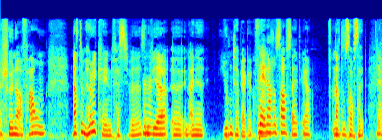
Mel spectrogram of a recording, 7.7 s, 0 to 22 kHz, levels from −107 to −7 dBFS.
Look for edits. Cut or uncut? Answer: uncut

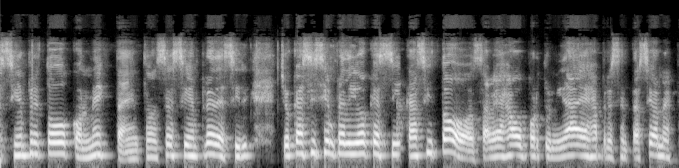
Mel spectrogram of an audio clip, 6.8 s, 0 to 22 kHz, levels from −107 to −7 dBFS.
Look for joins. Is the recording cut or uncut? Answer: cut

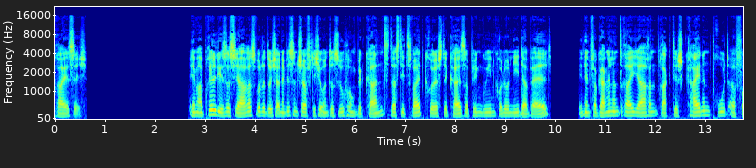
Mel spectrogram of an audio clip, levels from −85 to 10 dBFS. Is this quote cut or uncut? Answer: uncut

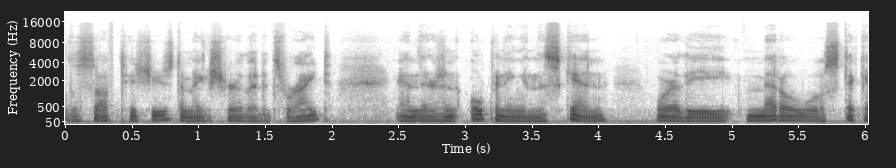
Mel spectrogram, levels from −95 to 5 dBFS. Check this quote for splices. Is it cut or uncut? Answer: cut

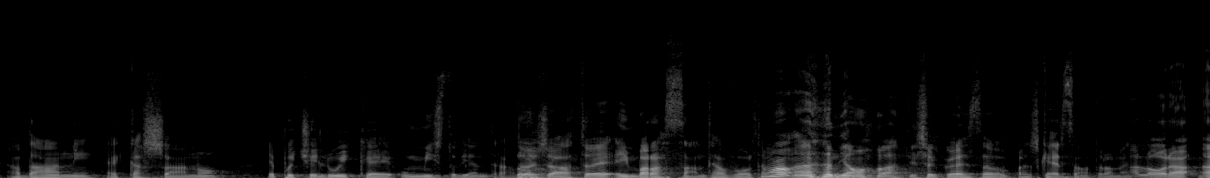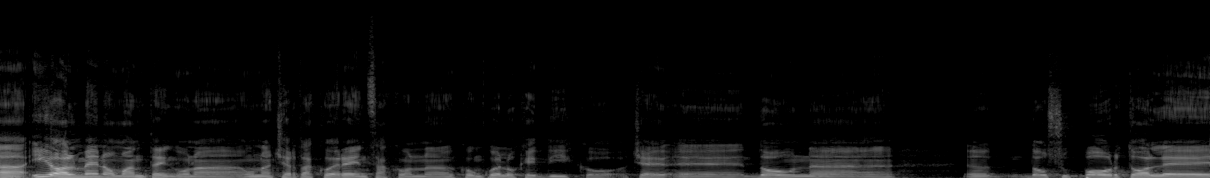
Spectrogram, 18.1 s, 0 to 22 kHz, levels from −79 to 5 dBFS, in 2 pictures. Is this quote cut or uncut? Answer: cut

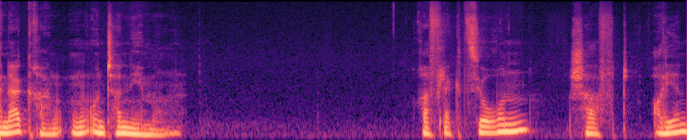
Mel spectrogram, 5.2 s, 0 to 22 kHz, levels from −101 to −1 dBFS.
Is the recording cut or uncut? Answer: uncut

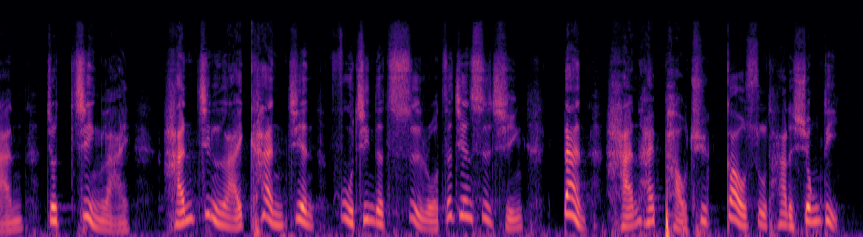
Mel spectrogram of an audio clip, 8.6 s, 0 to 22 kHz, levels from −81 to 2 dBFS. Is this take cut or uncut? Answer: cut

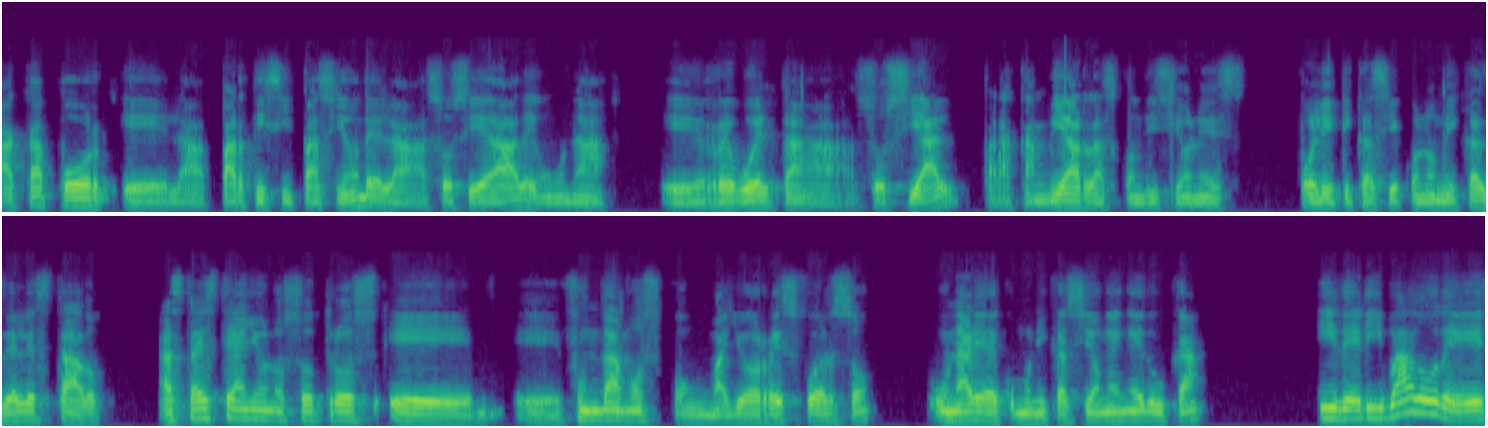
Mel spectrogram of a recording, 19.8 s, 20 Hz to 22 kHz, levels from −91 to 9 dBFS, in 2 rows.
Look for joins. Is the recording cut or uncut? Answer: uncut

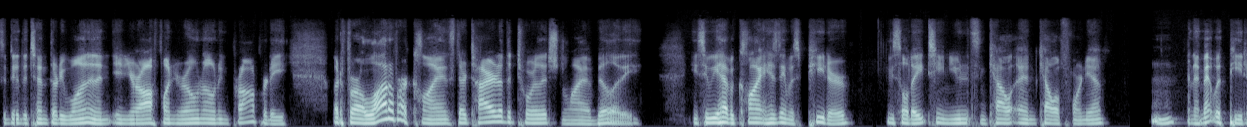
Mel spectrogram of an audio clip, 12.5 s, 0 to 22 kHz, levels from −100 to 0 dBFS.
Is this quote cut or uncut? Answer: cut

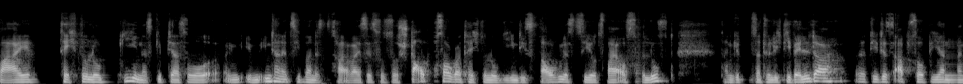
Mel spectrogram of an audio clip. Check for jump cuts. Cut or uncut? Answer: uncut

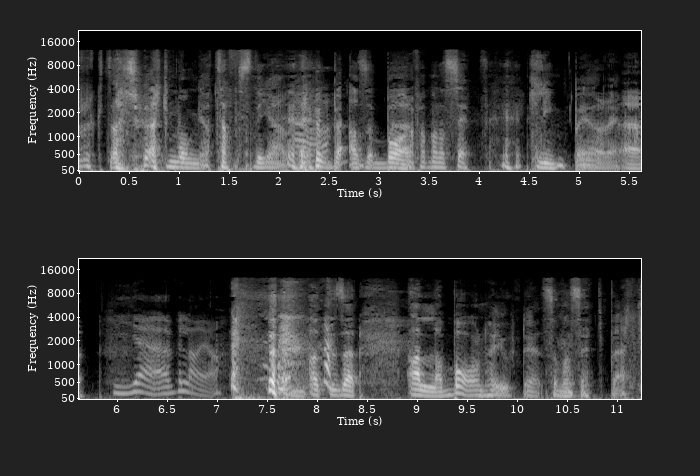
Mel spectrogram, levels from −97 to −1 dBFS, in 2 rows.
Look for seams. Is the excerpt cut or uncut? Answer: uncut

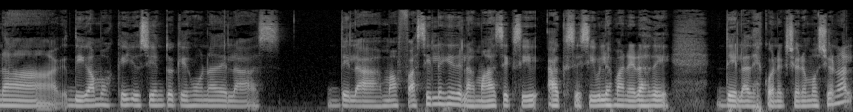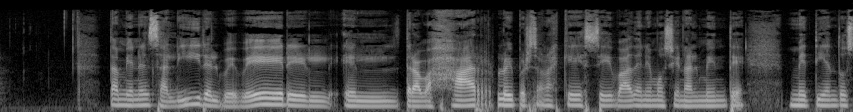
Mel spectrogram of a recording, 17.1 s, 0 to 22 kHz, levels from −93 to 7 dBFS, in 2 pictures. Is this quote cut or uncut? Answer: cut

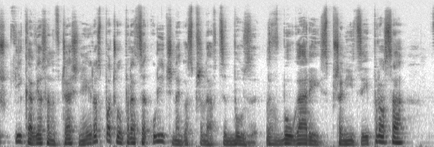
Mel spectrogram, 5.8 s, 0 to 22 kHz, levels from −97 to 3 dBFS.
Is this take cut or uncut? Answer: cut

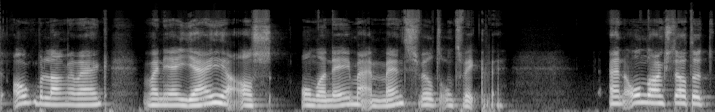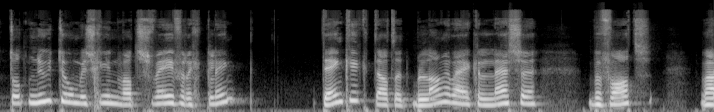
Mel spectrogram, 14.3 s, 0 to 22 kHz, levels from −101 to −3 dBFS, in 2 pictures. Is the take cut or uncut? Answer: uncut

